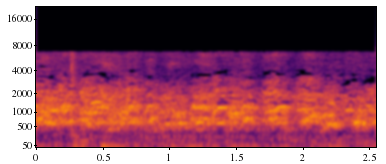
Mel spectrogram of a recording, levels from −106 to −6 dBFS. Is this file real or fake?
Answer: real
